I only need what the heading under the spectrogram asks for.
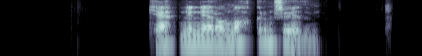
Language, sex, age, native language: Icelandic, male, 30-39, Icelandic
